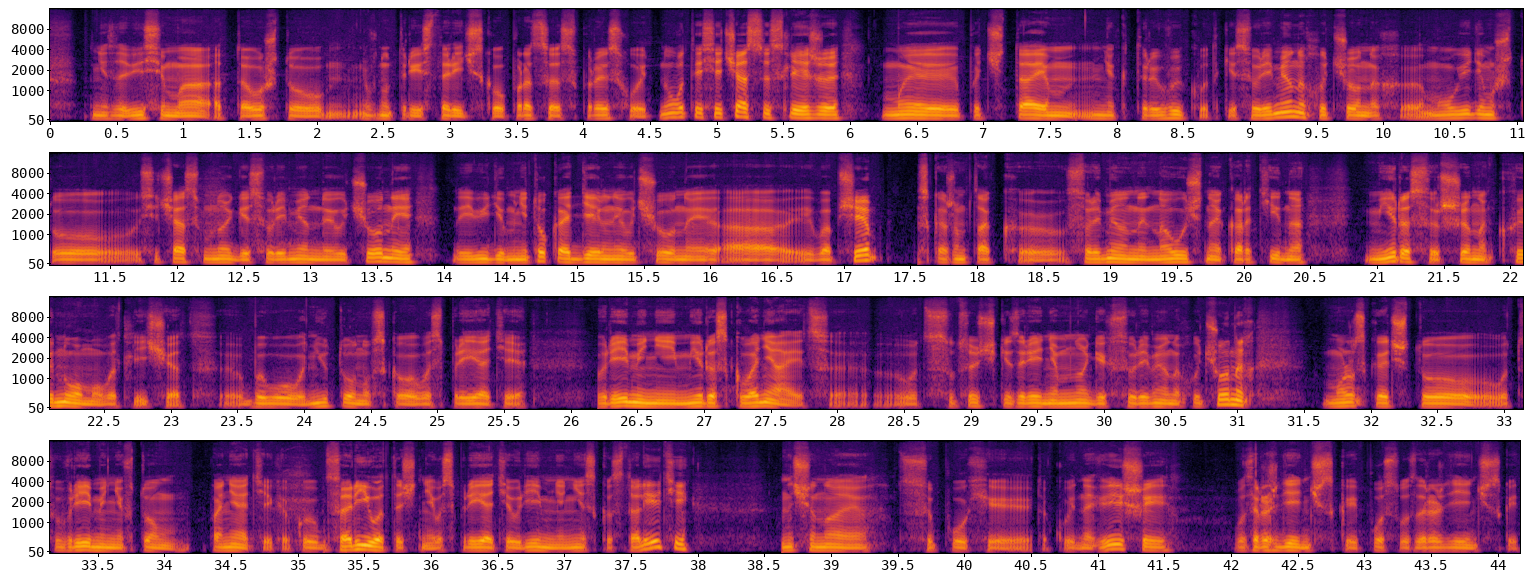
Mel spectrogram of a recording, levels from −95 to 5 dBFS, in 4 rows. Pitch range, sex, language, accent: 100-110 Hz, male, Russian, native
